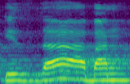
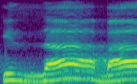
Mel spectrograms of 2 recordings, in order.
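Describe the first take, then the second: First: The word ends with an n sound. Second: The word ends with a lengthened vowel. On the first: The reading continues into the next word. "মিলিয়ে পড়লে" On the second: The reader stops at this word. "অক্ফ করলে, থামলে একালিফ টানতে পারবো"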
